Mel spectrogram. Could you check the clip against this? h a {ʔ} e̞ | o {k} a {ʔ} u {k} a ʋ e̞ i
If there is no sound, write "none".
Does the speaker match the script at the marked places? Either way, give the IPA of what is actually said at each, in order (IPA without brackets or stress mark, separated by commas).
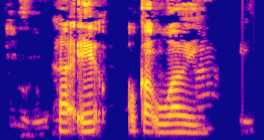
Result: ʔ, k, ʔ, none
